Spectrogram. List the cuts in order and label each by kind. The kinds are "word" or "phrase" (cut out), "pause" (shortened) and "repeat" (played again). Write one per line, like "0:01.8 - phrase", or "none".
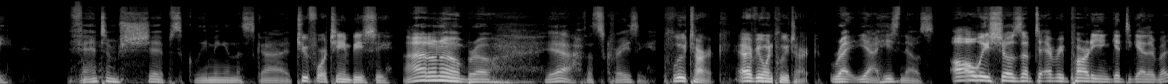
0:02.9 - word
0:05.8 - word
0:06.6 - pause
0:07.7 - word
0:08.3 - pause
0:09.0 - phrase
